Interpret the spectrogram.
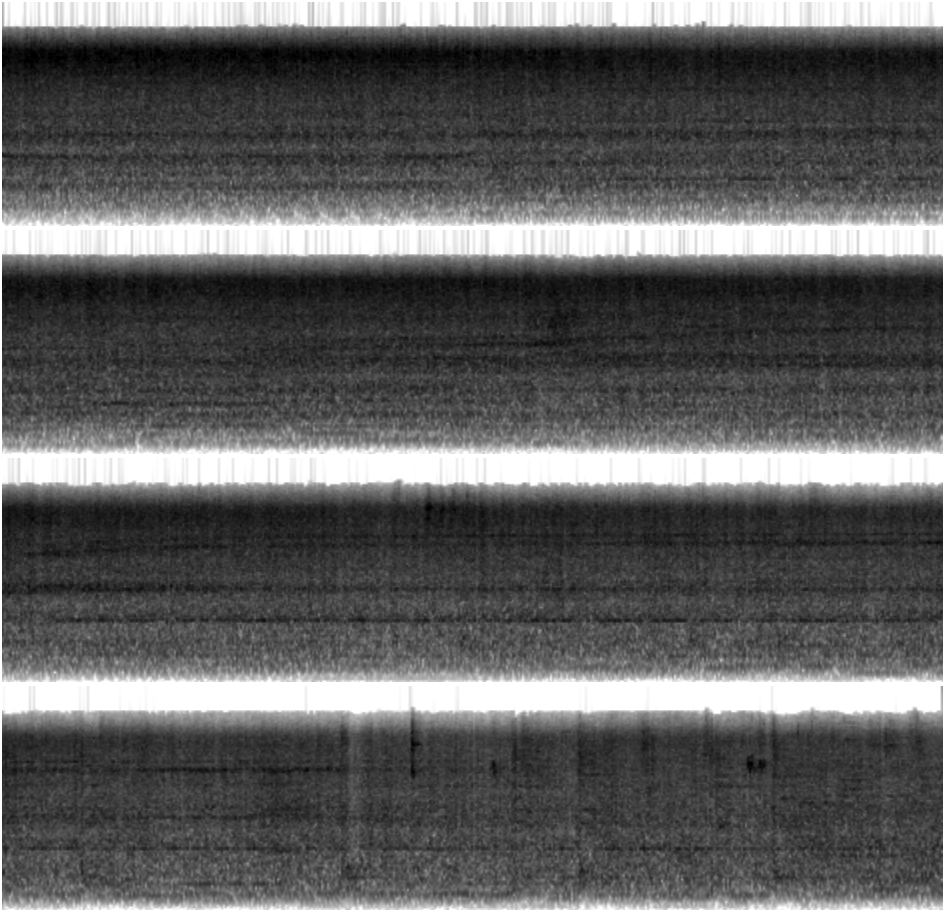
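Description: Diesel locomotive hauling a line of passenger coaches slowly past, with steady engine and wheel-on-rail running noise as the cars roll by.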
